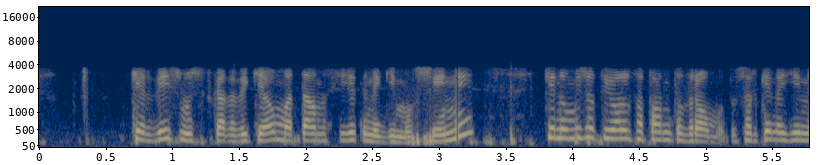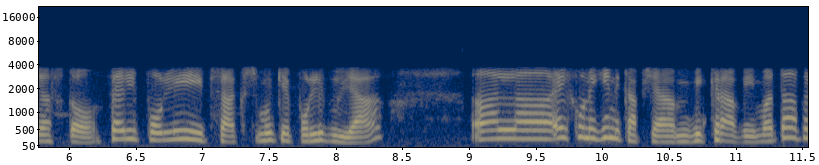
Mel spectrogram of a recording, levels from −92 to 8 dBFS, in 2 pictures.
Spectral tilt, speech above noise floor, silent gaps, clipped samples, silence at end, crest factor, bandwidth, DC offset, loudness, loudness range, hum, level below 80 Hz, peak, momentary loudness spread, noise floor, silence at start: -9.5 dB/octave; 31 dB; none; under 0.1%; 0 s; 18 dB; 3.9 kHz; under 0.1%; -29 LUFS; 1 LU; none; -72 dBFS; -12 dBFS; 5 LU; -59 dBFS; 0 s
